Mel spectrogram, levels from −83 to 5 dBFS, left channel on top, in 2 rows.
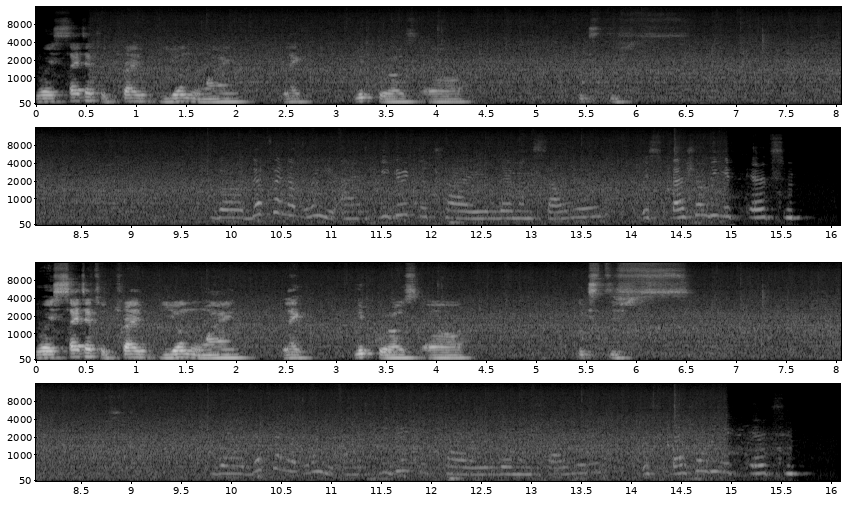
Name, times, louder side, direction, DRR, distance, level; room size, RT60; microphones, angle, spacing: voice 1, 0.0-2.1 2.5-2.7 3.2-4.3 5.4-6.5, right 7 dB, 75° right, 0.3 m, -27 dB
sound 1, 0.5-15.0, right 2 dB, 10° right, 0.6 m, -44 dB
voice 2, 9.8-13.7 14.1-15.6, left 3 dB, 70° left, 1.0 m, -42 dB
5.3 x 4.5 x 5.1 m
head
